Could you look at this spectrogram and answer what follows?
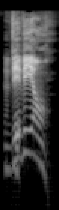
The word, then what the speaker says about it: Vivillon: I was thinking Vivian or Vivillon, however you pronounce that. – Vivion. – Vivion. Vivion. – Il est Vivion. – It is Vivion? – Oui.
